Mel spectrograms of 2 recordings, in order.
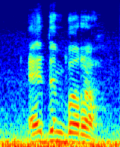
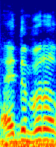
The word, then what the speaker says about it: Edinburgh: But you need to pronounce like this, Edinburgh. Edinburgh? Edinburgh, like this, yes. Don't say Edinburgh, say Edinburgh. Ah, because of Borough.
